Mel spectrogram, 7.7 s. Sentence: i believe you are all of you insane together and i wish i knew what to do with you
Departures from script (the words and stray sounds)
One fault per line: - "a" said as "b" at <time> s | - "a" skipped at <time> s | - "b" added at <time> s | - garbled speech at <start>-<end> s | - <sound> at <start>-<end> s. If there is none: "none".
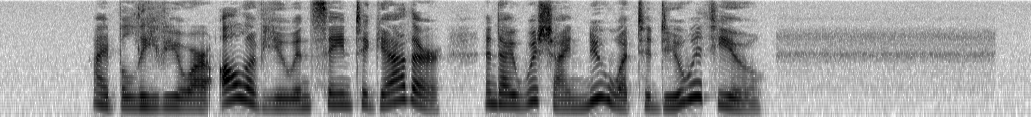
none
